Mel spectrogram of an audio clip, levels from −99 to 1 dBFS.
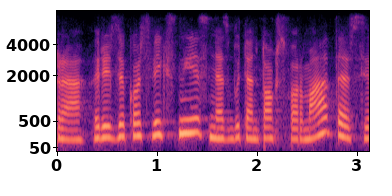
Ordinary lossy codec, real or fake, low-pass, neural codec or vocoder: Opus, 32 kbps; real; 7.2 kHz; none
